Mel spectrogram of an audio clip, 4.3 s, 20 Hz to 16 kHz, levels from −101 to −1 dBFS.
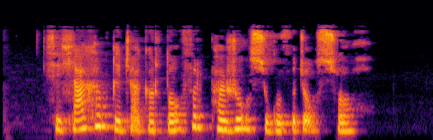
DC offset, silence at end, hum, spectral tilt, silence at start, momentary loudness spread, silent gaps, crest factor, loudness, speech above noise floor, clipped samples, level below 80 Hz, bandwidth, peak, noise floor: under 0.1%; 0.7 s; none; -3 dB/octave; 0.45 s; 7 LU; none; 18 dB; -17 LUFS; 63 dB; under 0.1%; -64 dBFS; 9 kHz; 0 dBFS; -80 dBFS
